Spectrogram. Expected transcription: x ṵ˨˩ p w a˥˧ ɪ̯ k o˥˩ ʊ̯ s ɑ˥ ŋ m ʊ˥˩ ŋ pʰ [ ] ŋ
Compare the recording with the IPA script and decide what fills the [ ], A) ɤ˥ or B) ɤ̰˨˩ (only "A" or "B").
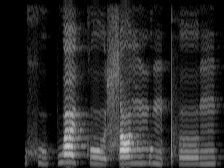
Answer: A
